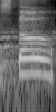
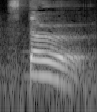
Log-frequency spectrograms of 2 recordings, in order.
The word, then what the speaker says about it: stir: Không đọc là âm ơ bình thường mà chúng ta sẽ đọc như thế này này. Mọi người quan sát khẩu hình của mình một chút để mọi người hình dung rõ hơn cái âm stir của mình nhá. Không phải là, không phải là stir, tơ theo kiểu tơ lụa của Việt Nam đâu, mà chúng ta sẽ phải đọc là stir, stir.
